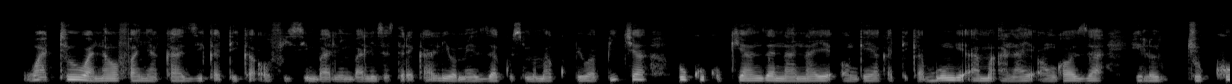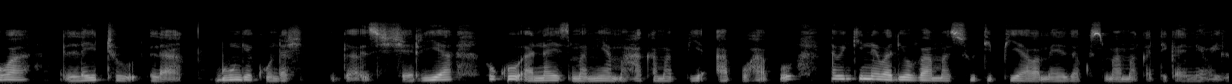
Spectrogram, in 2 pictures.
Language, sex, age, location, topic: Swahili, male, 25-35, Kisii, government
